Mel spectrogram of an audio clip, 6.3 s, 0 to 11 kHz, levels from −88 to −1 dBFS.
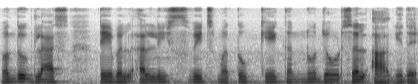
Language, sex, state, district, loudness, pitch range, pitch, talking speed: Kannada, male, Karnataka, Bangalore, -21 LUFS, 100-110 Hz, 105 Hz, 95 wpm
